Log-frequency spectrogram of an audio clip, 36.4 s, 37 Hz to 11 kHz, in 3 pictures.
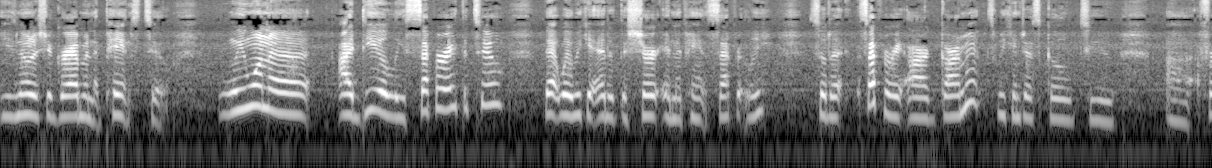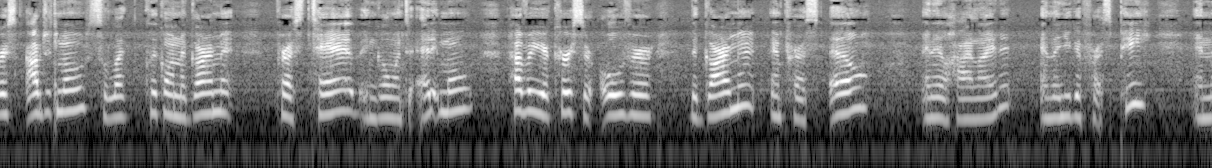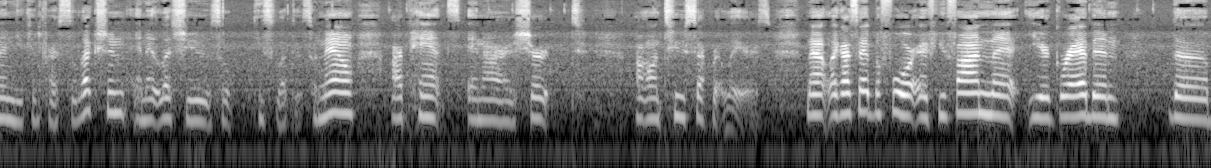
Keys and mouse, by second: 8.6 click, 10.4 click, 12.2-15.7 drag, 15.7 Tab, 20.5 l, 23.4 p, 26.3 Tab, 27.6-29.6 drag, 29.9-31.0 drag, 31.0-36.3 right drag.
